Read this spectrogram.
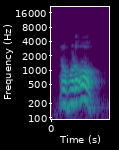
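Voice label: "dried", Kera Mundari, female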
